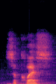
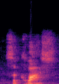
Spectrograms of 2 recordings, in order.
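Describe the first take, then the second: First: The word is said with an 'e' vowel. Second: The word is said with an 'a' vowel. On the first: The speaker calls it wrong. "this is not how you say it" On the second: The speaker calls it right. "it's probably something like"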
